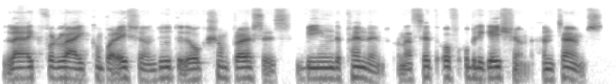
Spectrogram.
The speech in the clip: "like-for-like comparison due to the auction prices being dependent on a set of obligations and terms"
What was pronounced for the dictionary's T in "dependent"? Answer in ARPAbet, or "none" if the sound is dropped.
T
